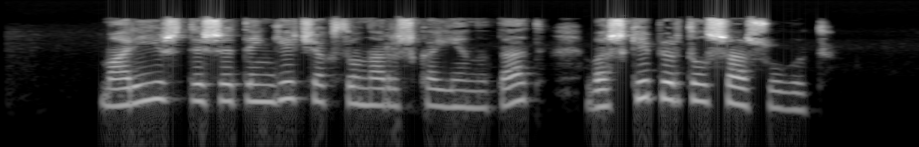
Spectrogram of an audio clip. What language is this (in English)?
Mari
